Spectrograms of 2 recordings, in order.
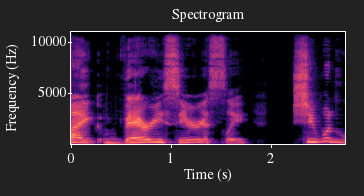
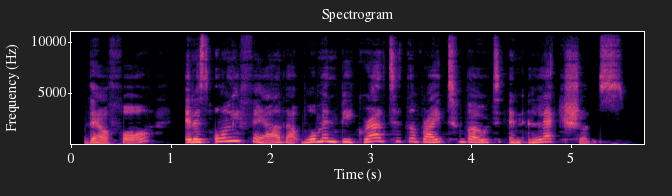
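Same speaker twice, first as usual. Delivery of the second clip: bad put-on British accent. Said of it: "my British is so bad".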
